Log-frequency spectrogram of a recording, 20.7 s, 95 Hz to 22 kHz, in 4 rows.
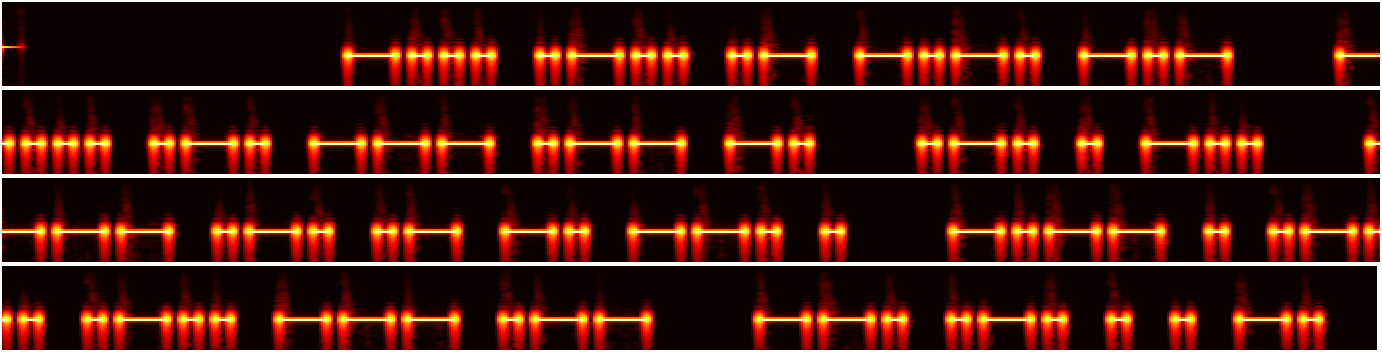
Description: Morse code, heard as a keyed tone, about 20 wpm, 700 Hz. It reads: BLACK BROWN RED ORANGE YELLOW GREEN
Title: Pangram Challenge v2 - 20wpm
